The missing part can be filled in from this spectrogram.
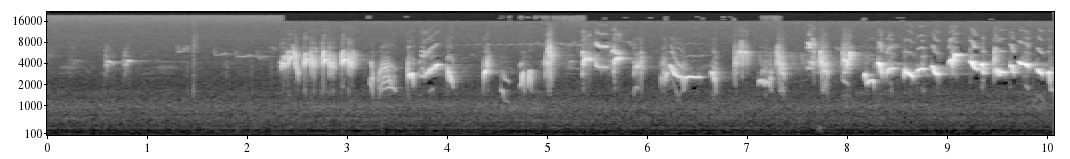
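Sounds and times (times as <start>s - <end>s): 
Eurasian blackcap Sylvia atricapilla warbling: 0.1s - 10.0s.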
